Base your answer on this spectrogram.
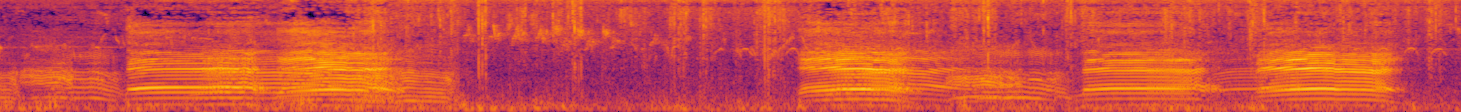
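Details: Cattle in a farm barn, healthy, tame and active, give long, loud, rich moos in two bursts, with some calls running together and a quieter pause mid-way, over low barn noise.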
